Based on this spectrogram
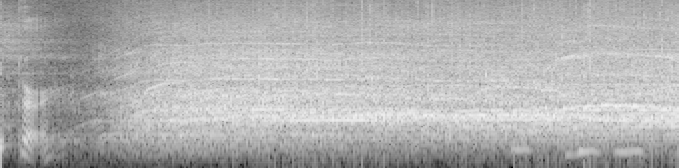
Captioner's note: laughter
